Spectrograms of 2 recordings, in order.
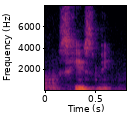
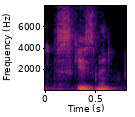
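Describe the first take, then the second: First: Whispered excuse me. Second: Said in the usual way. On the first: Real, not acted. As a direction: whisper the apology. Whispered apology after a slip.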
